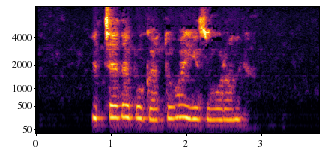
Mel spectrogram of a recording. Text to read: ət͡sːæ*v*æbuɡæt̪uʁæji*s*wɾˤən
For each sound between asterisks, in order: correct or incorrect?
incorrect: ð, incorrect: z

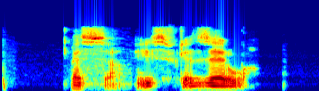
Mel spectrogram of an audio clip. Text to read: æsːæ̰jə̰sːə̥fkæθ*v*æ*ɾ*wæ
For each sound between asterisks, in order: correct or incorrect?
incorrect: z, correct

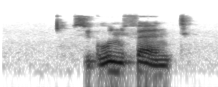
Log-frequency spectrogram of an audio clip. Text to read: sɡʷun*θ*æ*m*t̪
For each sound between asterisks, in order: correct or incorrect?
incorrect: f, incorrect: n

